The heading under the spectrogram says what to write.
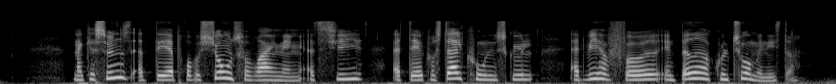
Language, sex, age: Danish, female, 24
